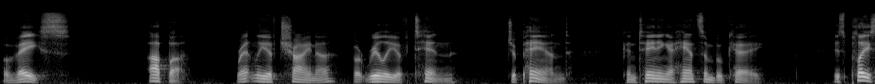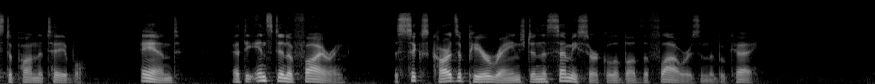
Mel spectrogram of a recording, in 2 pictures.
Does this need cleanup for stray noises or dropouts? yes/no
no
